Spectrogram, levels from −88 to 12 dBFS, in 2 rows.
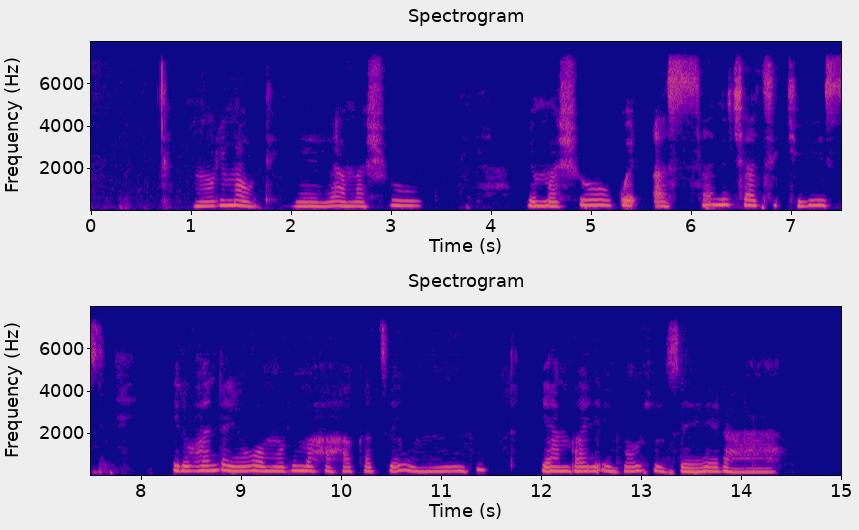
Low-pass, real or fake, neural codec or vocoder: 7.2 kHz; fake; vocoder, 44.1 kHz, 128 mel bands every 256 samples, BigVGAN v2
